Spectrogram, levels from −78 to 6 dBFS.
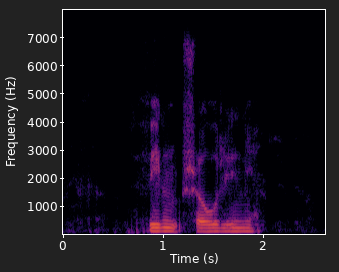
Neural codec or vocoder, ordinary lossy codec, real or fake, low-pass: codec, 16 kHz, 2 kbps, FunCodec, trained on Chinese and English, 25 frames a second; Opus, 24 kbps; fake; 7.2 kHz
